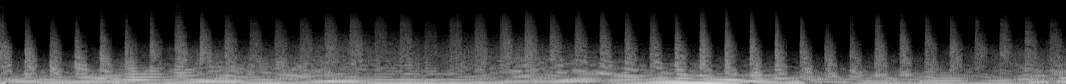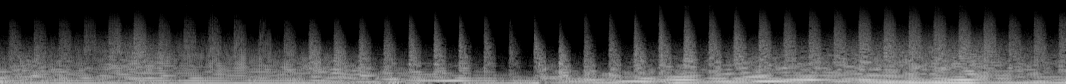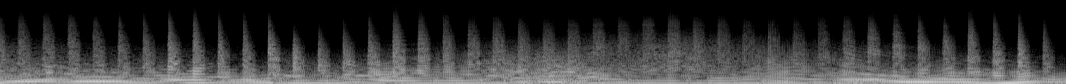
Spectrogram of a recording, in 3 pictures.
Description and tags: Seamless suspense music loop and bassline for dark thrillers, sci-fi films and indie videogames, codenamed as J8 ("Jay Eight") by myself.
I coupled the following VST's to create this sound:
~ (Ins) BALLTEARER for generating a dark oscillating sustain bass
~ (FX) killerGATE+ for filtering the bass through a rhythmic gate
~ (FX) NI METAVERB for adding a subtle reverb "presence" in highs
~ (FX) NI MAXIMIZER for boosting the audio and adding more depth
~ (MASTER) final audio mastering (volume, frequency range, etc.)
Audio produced and recorded with NI MASCHINE software
and converted down to 16-bit for smaller filesize.
or import as a sample in FL Studio, Synapse Orion, NI Maschine, etc.
Check also my Novakill VST Review Topic.
ambience, ambient, atmosphere, balltearer, bass, bassline, dark, electro, electronic, killergate, loop, mastering, maximizer, metaverb, music, novakill, rhythmic, seamless, suspense, synth, thriller, vst, vsti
